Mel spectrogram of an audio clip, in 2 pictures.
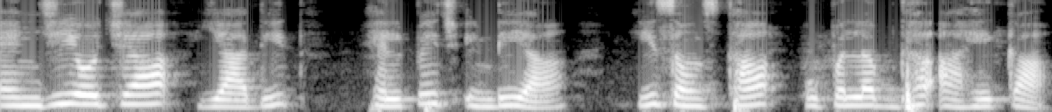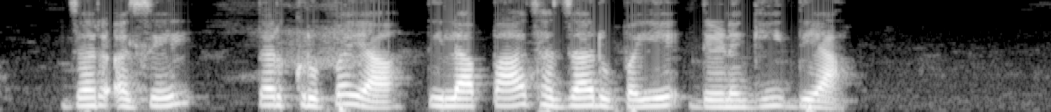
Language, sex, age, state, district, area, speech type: Marathi, female, 30-45, Maharashtra, Mumbai Suburban, urban, read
